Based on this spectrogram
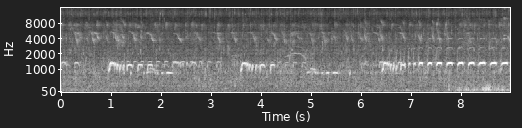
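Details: Local zebra dove recording used to prompt other zebra doves to sing: three phrases of quick, evenly repeated coos, the last a long, steady series, over a quiet outdoor background.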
